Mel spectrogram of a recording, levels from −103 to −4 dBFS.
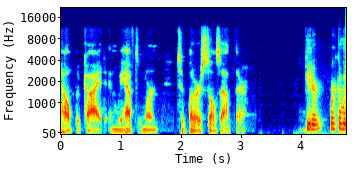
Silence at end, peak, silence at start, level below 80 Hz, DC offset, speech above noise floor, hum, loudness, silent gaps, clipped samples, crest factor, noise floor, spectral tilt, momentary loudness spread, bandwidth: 0 s; -4 dBFS; 0 s; -40 dBFS; under 0.1%; 58 dB; none; -21 LUFS; none; under 0.1%; 18 dB; -78 dBFS; -6 dB/octave; 16 LU; 11.5 kHz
